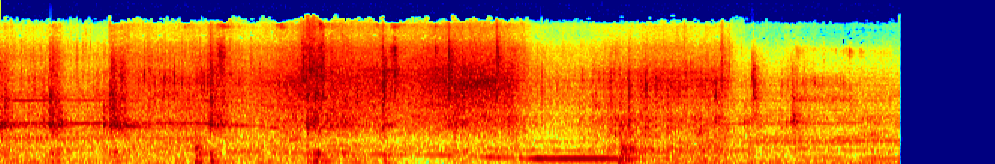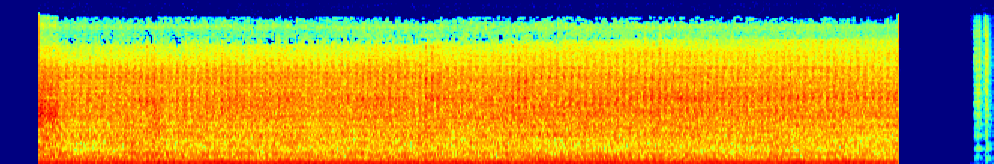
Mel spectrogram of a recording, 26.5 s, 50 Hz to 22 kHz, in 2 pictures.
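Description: A dump truck tipping a load of gravel, its engine running while the stones clatter and knock as they slide out; the engine rises in pitch about seven seconds in. After a cut, a 1969 Massey Ferguson loader-backhoe tractor's engine runs with a steady low drone.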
